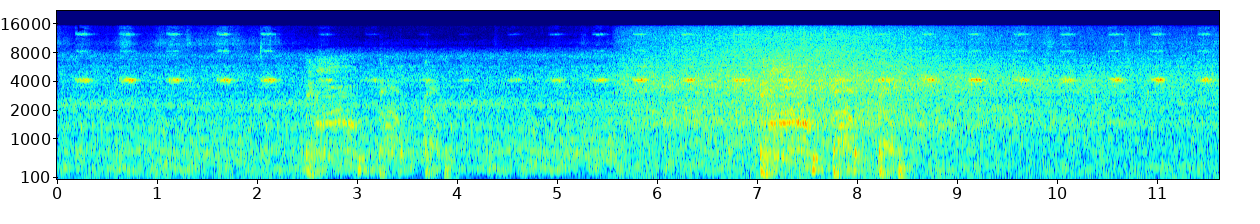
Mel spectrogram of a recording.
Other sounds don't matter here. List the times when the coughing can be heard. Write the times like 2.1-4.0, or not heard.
2.5-4.0, 7.0-8.6.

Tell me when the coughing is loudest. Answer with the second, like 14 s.
7 s.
